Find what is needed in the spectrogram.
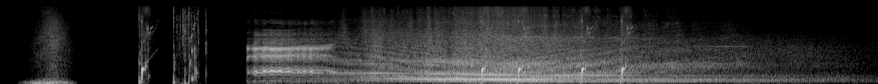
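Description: Animated logo sting. A short low thump and a few quick whooshes, then a sheep's bleat about two and a half seconds in, running into a held musical chord with four light pings. The chord fades out near the end.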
